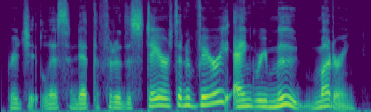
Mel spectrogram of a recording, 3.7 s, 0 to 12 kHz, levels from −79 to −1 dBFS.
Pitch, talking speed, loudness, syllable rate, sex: 185 Hz, 225 wpm, -18 LUFS, 6.1 syllables/s, female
